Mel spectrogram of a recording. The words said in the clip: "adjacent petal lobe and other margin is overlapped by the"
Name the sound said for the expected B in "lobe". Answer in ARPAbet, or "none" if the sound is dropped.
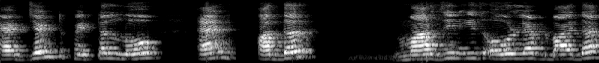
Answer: none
